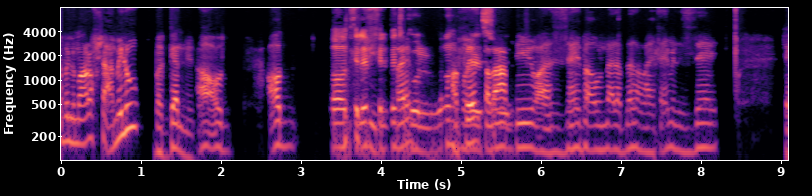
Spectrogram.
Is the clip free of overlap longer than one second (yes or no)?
no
